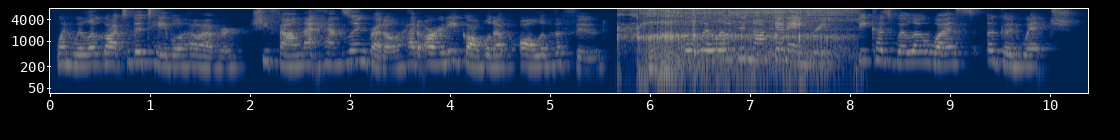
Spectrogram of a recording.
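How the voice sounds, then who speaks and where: A woman reading a picture book aloud to children in an expressive way, stopping to ask them questions. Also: on the high side, normal speed, very noisy. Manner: expressive, asks listeners questions. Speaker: read-aloud host for children. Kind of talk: children's storybook read-aloud. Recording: roomy echo.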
